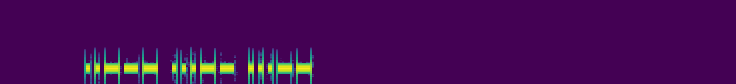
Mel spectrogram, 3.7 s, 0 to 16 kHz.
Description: Morse code, heard as a keyed tone, about 48 wpm, 700 Hz. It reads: 233
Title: Common Cut Numbers - 3-Digit 50wpm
